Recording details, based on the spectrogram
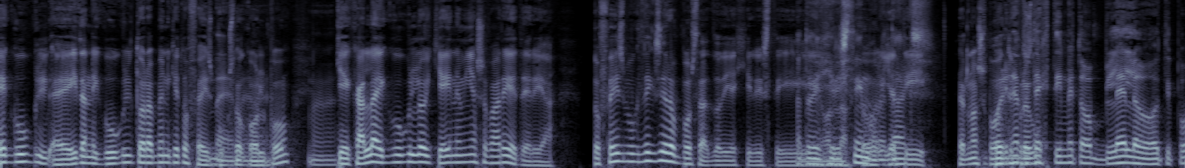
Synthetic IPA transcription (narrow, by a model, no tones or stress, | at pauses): eɡuɡlit̪ɐniɡuɡlt̪o̞ɾɐbe̞nice̞t̪o̞fe̞jzbukst̪o̞ko̞lpo̞ | ce̞kɐlɐiɡuɡloceinemɲɐso̞vɐɾie̞t̪e̞ɾiɐ̰ | t̪o̞fe̞jzbukðe̞ɡze̞ɾo̞po̞sθɐd̪o̞ðjɐçiɾist̪ijɐiiɐsft̪ioʝɐt̪i | kθelonɐsu̥boɾit̪inɐpɾoiɣðext̪imet̪obleloot̪ipo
